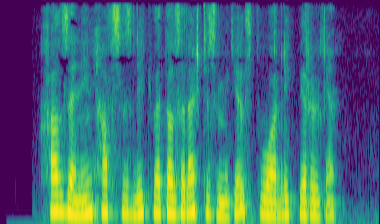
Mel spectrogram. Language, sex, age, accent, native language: Uzbek, female, 19-29, Namangan, Uzbek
